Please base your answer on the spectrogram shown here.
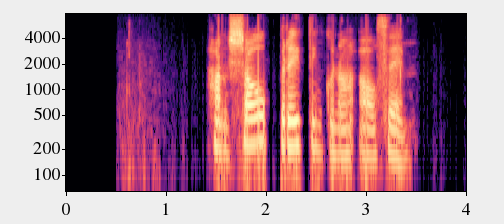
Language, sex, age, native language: Icelandic, female, 50-59, Icelandic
